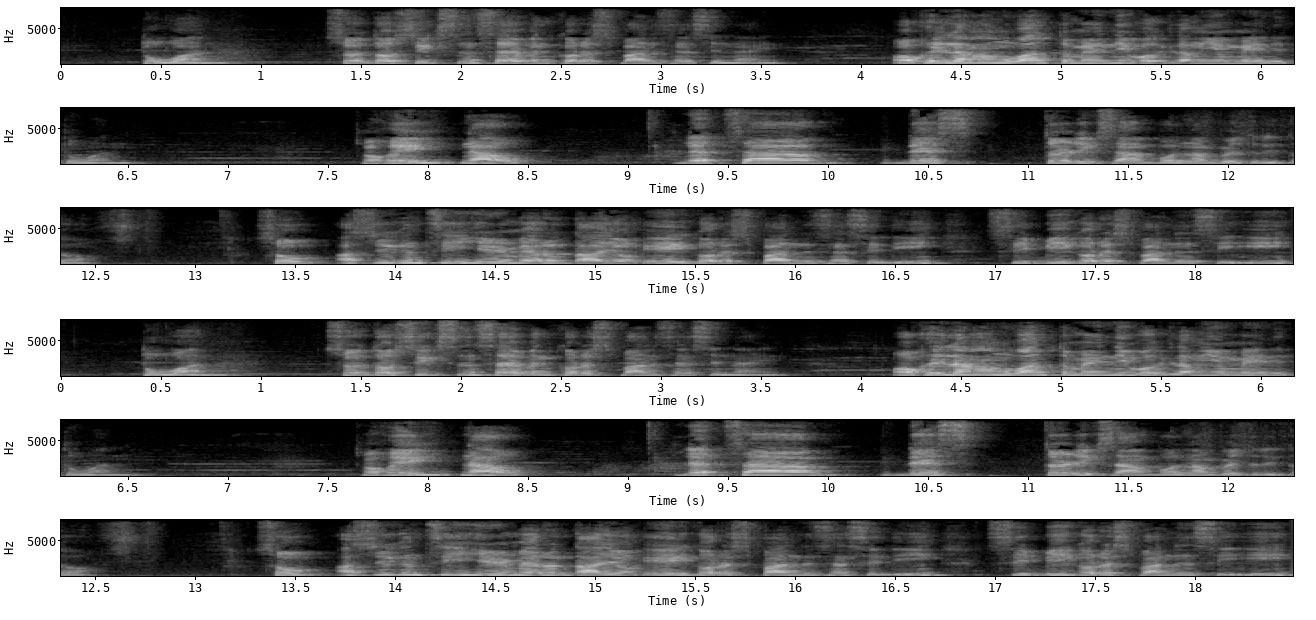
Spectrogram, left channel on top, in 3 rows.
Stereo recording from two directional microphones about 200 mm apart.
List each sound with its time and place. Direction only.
0.4 s a man's voice: 5° left (ahead or behind)
7.6 s a man's voice: 5° left (ahead or behind)
11.1 s speech: 10° left (ahead or behind)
